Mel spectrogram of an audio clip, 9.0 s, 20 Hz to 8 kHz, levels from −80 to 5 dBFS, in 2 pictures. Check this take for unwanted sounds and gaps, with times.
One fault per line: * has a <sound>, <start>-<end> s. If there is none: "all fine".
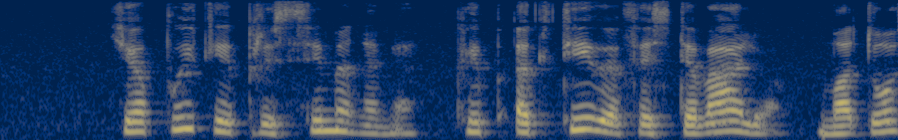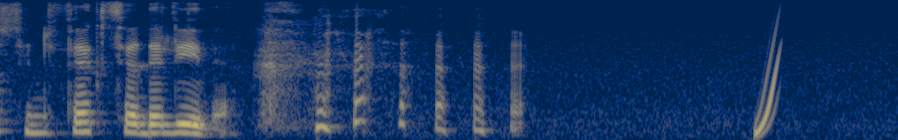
* has a laugh, 5.8-7.1 s
* has a chirp, 8.3-8.4 s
